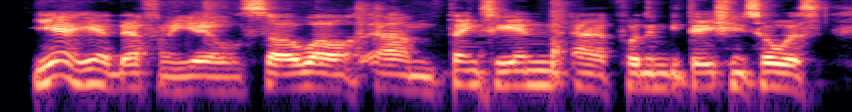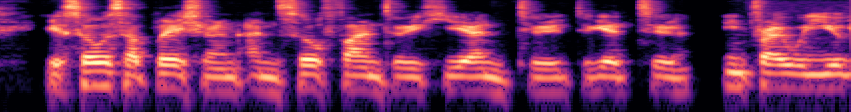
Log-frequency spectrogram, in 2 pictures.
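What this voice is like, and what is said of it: Strong Argentine Spanish accent. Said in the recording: “I am originally from Argentina, so that is where the strong accent came from”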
